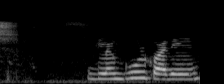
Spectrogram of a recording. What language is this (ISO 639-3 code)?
ben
